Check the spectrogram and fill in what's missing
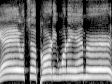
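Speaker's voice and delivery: put-on very high, very slow drunk screaming whoop. Retelling drunk kids shouting at people on the elliptical: imitating drunk kids screaming. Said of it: "and just screaming like that".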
